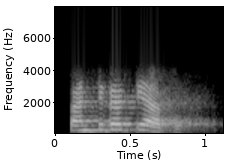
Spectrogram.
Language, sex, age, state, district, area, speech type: Odia, female, 45-60, Odisha, Khordha, rural, conversation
